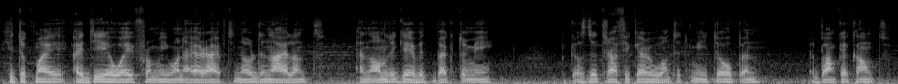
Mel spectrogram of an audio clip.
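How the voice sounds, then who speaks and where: Flat, measured man from Poland. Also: on the low side. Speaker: trafficking survivor telling his story. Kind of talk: calm first-person voice-over testimony. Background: soft background music.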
